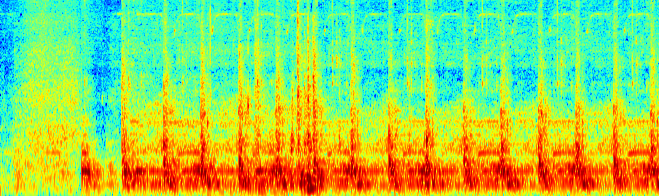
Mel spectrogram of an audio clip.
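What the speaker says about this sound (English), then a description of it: "And that's my printer up there working now." A home printer prints a page, its mechanism clicking and ratcheting in a quick, regular rhythm after a short quiet start, fairly faint and heard from a little distance.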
